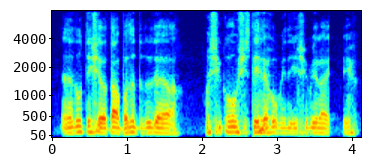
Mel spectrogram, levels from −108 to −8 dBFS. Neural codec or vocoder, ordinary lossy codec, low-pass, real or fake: codec, 16 kHz, 4 kbps, FunCodec, trained on LibriTTS, 50 frames a second; none; none; fake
